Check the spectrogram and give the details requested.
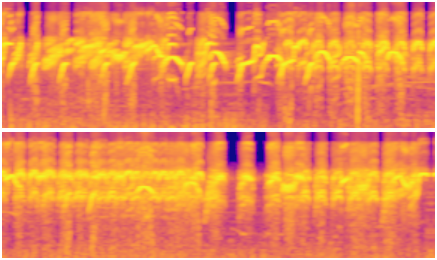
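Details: Natural recording of a green leafbird singing, played to make other leafbirds respond: a steady torrent of bright whistled loops and quick chattering notes, high-pitched and crowded, with only brief dips in loudness.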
